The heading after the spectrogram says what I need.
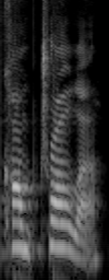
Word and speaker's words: comptroller: His career appearing to be on the up and up, by 1965, John got a job of comptroller, not to be confused with controller.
